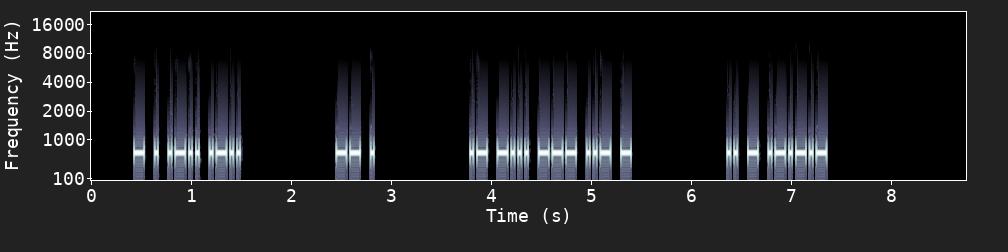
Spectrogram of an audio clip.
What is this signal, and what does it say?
Morse code, heard as a keyed tone, about 36 wpm, 700 Hz. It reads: TELL ME ABOUT IT.
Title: 4x Word-Spacing - Sentences from Top 200 Words - 35wpm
